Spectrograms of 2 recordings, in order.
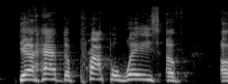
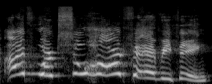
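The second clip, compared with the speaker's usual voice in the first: mock a man whining like his mother; loud, hammed-up aggrieved whine; whining mama-like complaint; 11 semitones higher, 5 dB louder than usual. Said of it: "You sound like your mama".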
